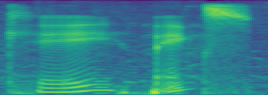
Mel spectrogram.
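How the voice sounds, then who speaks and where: A man's voice: a little high, very slow, gravelly, sharp tone, full character voice. A man playing a timid, polite medic in an audio drama, hesitant and apologetic.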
